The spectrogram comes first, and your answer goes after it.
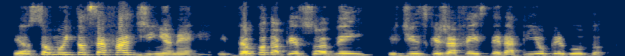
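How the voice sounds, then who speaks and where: This woman speaks at a fairly high pitch with a bright, sharp tone. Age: 60s. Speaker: therapist and coach. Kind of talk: casual interview on a live stream.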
